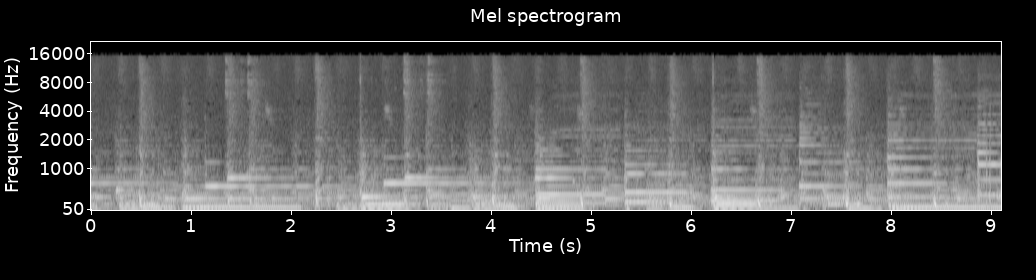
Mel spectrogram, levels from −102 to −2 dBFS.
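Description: From the first moment to the last there's a steady, even hiss sitting under the sound, and that's low bit depth with dither. The audio has been squeezed down to around 7 bits, and before rounding to those few levels a little random noise was mixed in, so the rounding error comes out as flat white noise instead of harsh distortion. With so few bits, the hiss is loud, roughly 25 dB below the signal, and it never changes character.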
